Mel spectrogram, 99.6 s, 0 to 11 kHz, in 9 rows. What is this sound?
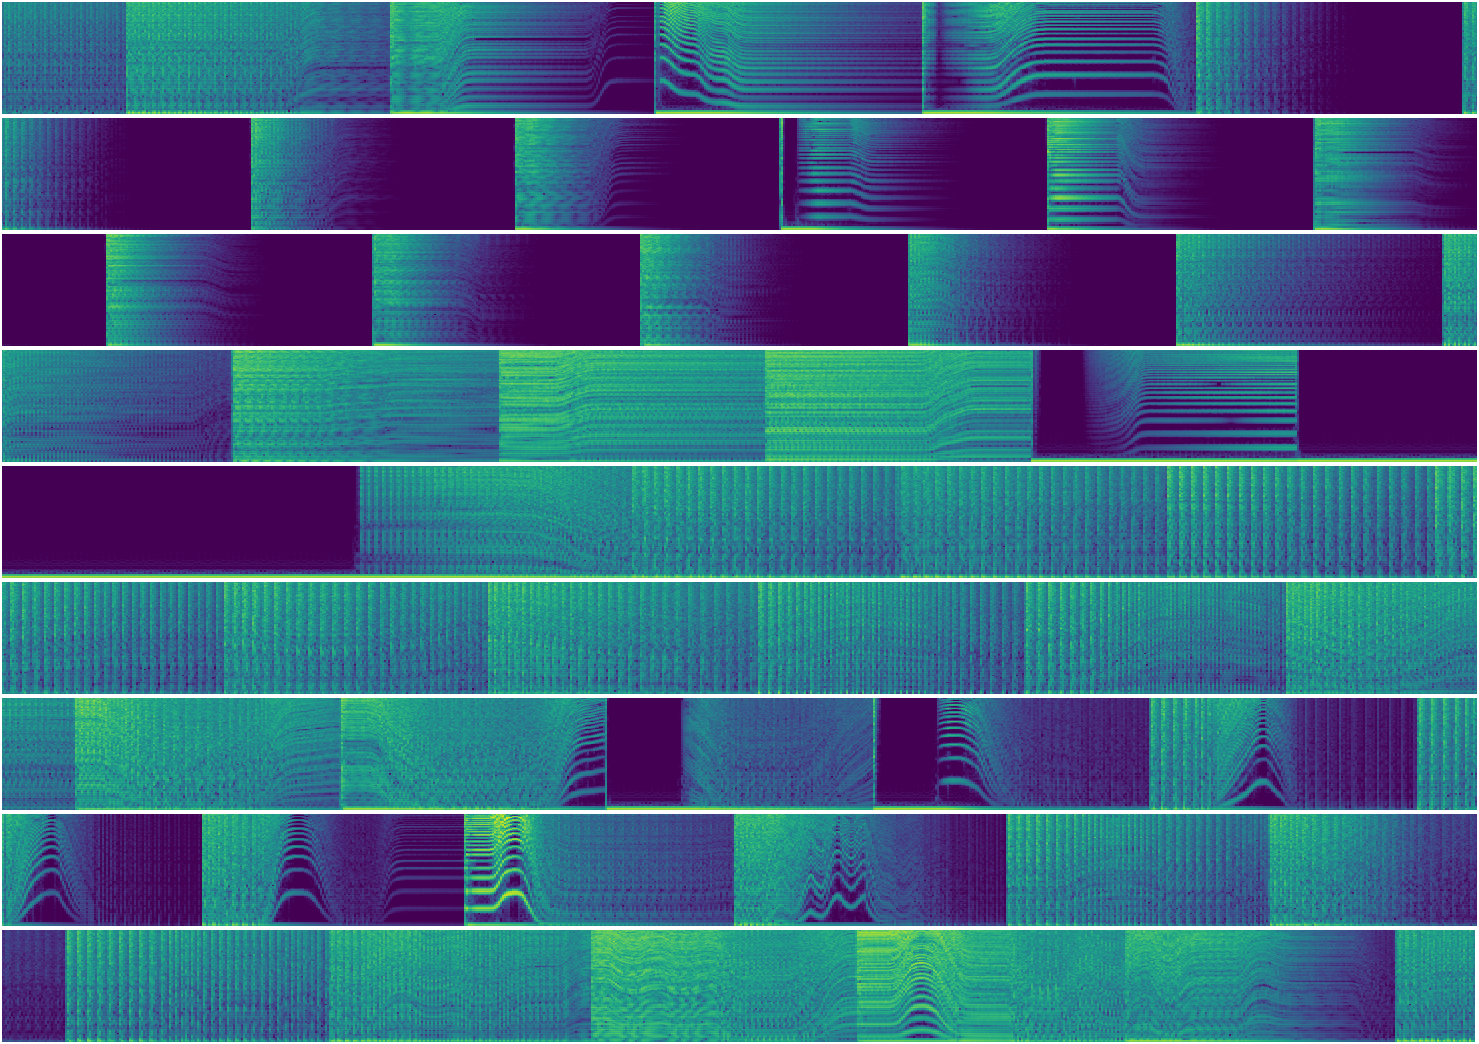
Retro Synthetic Lo-Fi Percussive Sounds
Synthetic, pong-like percussive sounds ideal for retro video games and lo-fi 8bit aesthetics.
Created and recorded with Super Collider programming platform.
8bit, collider, game, lo-fi, percussive, pong, retro, super, synthesizer, synthetic, video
